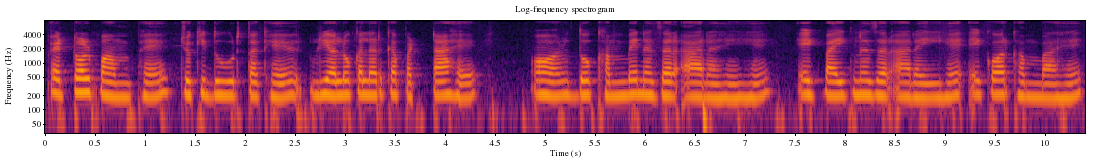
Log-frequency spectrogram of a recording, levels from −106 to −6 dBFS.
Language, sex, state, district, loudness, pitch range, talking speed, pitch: Hindi, female, Bihar, Gaya, -36 LUFS, 195-210 Hz, 175 wpm, 205 Hz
